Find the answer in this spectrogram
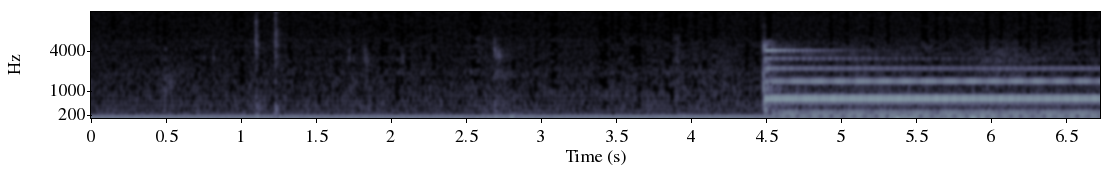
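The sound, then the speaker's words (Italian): A single meditation bell is struck clearly to start a short meditation session, after a few seconds of quiet room hum and faint ticks, then rings on with a long, steady, shimmering sustain until the end. “Se non consideriamo quella iniziale, comunque sia la seconda campana e quella del quarto d'ora.”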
